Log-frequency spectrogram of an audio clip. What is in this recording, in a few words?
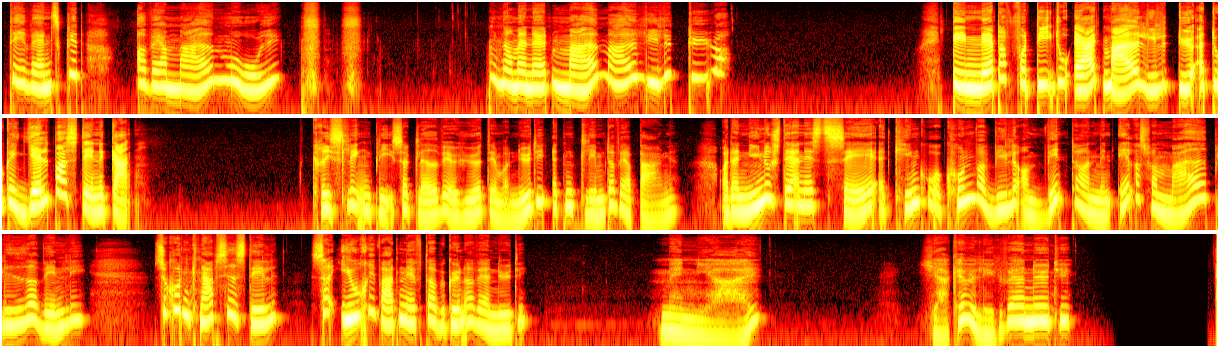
dubbing; Winnie The Poo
